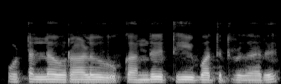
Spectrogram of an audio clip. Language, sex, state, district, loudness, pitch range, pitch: Tamil, male, Tamil Nadu, Kanyakumari, -15 LUFS, 110-115 Hz, 115 Hz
